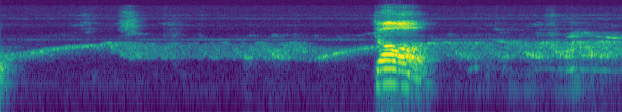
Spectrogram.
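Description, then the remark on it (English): A police siren wails steadily outside, its pitch sweeping upward twice before holding a high tone, interrupted by a brief loud burst of sound partway through. A police officer's voice speaks briefly over it on a loudspeaker. “You hear the police officers like on the mic and shit, right?”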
